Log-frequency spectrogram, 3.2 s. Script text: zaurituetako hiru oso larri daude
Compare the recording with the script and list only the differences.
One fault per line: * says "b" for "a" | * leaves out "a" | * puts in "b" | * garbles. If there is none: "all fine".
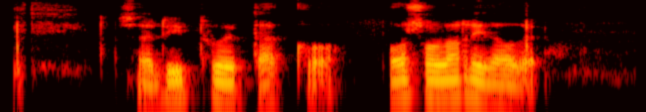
* leaves out "hiru"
